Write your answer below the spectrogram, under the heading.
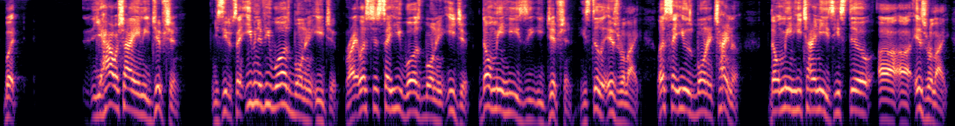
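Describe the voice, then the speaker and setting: A man's voice: on the high side, sing-song, brisk, a little mellow. A man from the United States with an American accent, giving an informal, profane bible teaching and keeps asking "all right?".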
